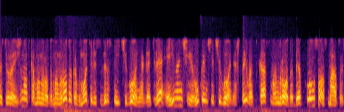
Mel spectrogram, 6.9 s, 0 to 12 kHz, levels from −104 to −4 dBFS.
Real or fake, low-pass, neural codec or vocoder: real; 7.2 kHz; none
